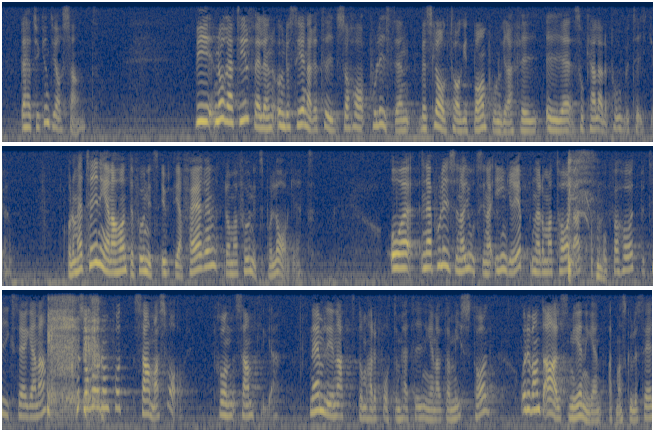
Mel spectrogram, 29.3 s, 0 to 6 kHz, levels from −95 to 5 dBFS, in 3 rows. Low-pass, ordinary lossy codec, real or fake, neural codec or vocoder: 5.4 kHz; none; real; none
